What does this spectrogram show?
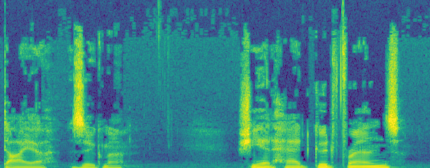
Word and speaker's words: zeugma: in just the next 15 pages it's called Zeugma it's spelled ze UGMA and so Zeugma is generally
